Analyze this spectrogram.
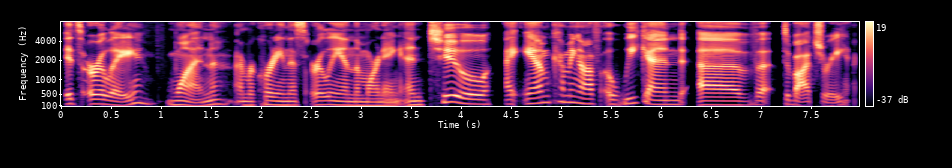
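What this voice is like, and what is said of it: Husky, worn voice. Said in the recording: “my voice might be a little more on the husky side today ... it's kind of taken a toll on my voice ... this husky ... sound”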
